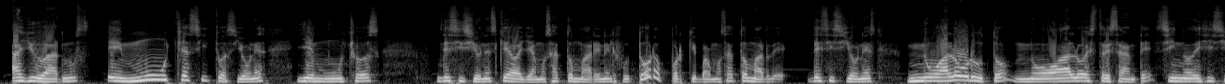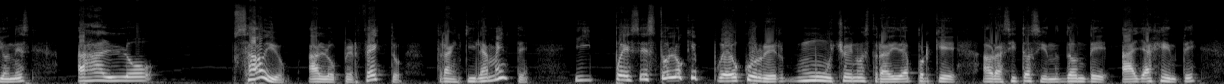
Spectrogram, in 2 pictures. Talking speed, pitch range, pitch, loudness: 135 wpm, 130-165 Hz, 150 Hz, -19 LUFS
